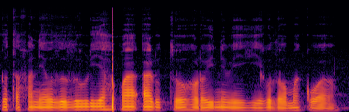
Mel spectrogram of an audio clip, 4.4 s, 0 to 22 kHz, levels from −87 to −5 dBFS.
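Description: A speech clip with a single sharp bang at 1.40 s, just before "wa arutwo", caused by invalid numbers at full scale. A calculation produced infinite or invalid values that were pinned to maximum level for about 1.33 ms, which fits a 64-sample processing block. On the waveform this shows as a thin flat bar at one extreme value, far beyond the speech peaks, and on the spectrogram as a bright vertical line across all frequencies.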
